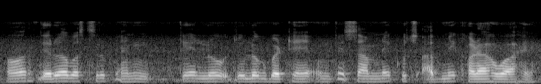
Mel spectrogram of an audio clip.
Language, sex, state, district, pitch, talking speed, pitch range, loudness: Hindi, male, Uttar Pradesh, Muzaffarnagar, 135 Hz, 190 wpm, 130-140 Hz, -17 LUFS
